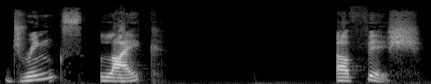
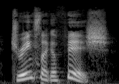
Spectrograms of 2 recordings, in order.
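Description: First: The phrase is said slowly and carefully. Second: The phrase is said at normal, everyday speed. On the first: "Now repeat after me" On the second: "now let's say it at a normal pace"

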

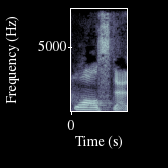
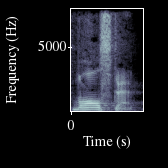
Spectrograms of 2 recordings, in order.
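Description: First: The name begins with a W sound. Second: The name begins with a V sound. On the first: The speaker calls it wrong. "It's not Wallstedt" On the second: The speaker calls it right. "Wallstedt with a V"

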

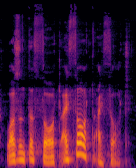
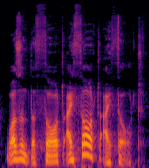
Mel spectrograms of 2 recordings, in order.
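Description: No difference in how they are said.

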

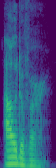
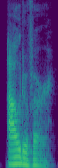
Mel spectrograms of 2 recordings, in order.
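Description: The two takes are said the same way.

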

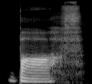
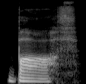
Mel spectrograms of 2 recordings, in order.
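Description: The two takes are said the same way.

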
